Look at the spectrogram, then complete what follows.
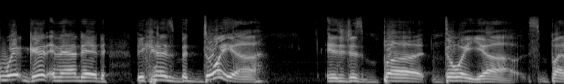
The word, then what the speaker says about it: Bedoya: good and ended because bedoya is just but doings but i do i did bedoy and then oya like i just confu i used the last syllable twice to use the and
